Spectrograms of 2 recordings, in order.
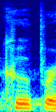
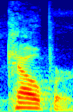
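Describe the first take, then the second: First: The first vowel sounds like 'coo'. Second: The first vowel sounds like 'cow'. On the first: The speaker calls it right. "the way that they would pronounce it is Cooper" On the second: The speaker calls it wrong. "it's Cowper, C-O-W-P-E-R"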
